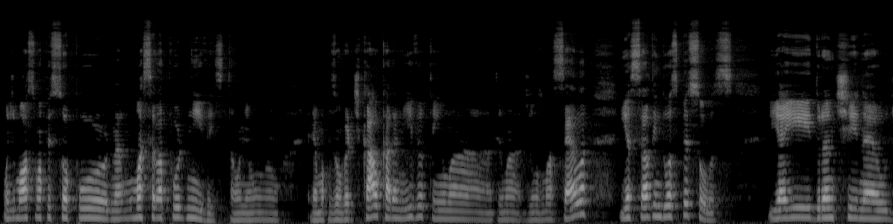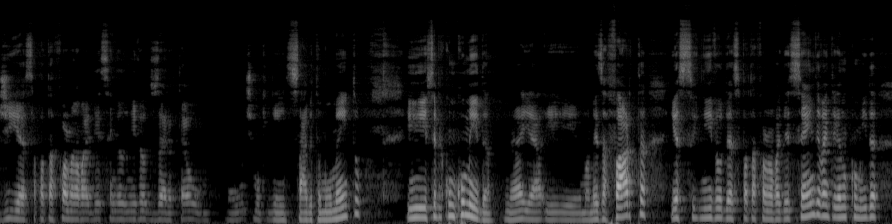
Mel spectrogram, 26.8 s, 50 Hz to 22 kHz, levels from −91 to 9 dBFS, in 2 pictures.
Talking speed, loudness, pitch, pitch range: 180 wpm, -39 LUFS, 155 Hz, 135-175 Hz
